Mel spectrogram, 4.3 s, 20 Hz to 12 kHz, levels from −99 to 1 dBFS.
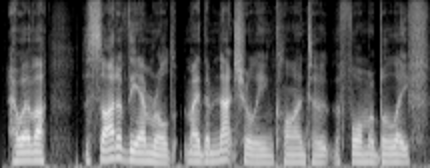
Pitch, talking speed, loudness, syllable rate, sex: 120 Hz, 195 wpm, -19 LUFS, 6.9 syllables/s, male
